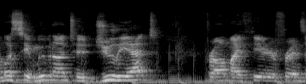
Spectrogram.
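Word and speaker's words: Juliett: one you'll see uh julia uh ju li et when you're pronouncing that one kilo um if you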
